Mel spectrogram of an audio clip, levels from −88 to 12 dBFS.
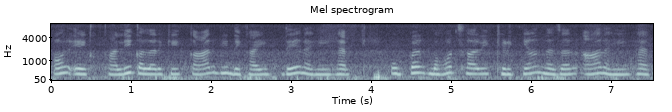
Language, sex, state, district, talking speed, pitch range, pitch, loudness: Hindi, female, Madhya Pradesh, Dhar, 150 wpm, 245-270 Hz, 255 Hz, -15 LUFS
